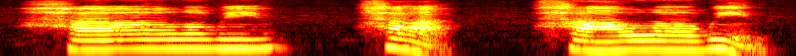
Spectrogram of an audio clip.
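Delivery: Halloween drawn out slowly, long "haa"; sounding it out. Shown as a demonstration. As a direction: stretch the first syllable of Halloween. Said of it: "is that how I'm saying it".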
